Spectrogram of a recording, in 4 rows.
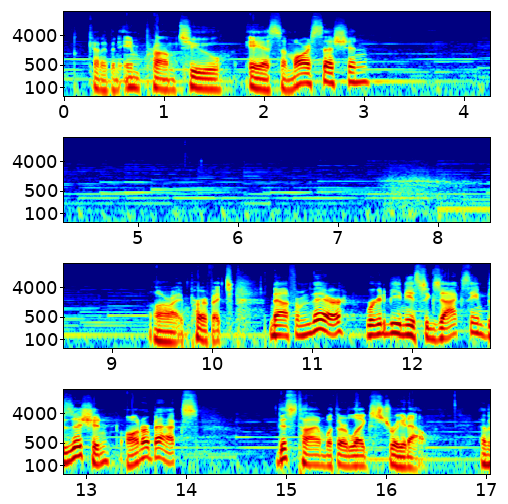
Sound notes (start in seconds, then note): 4.0 calm music; 7.3 exhaling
